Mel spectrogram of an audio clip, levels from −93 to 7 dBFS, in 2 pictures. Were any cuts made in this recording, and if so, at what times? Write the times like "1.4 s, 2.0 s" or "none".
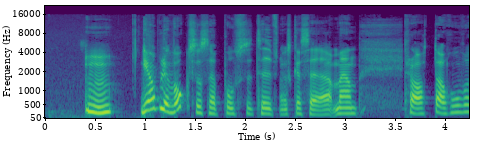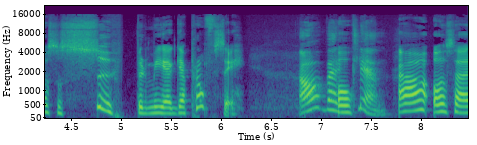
2.3 s, 3.6 s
